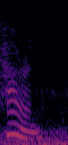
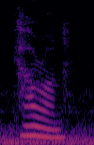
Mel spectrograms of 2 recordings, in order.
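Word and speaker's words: Charon: it's just as you described it only your pronunciation is a little off the name you heard wasn't karen it was c-h-a-r thank you literally spelling it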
